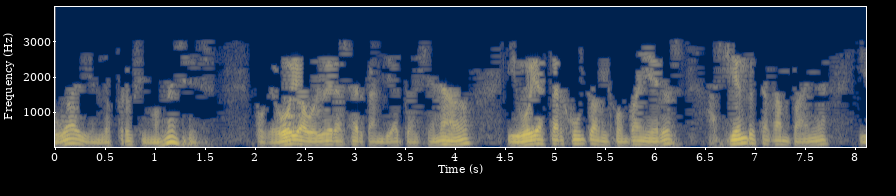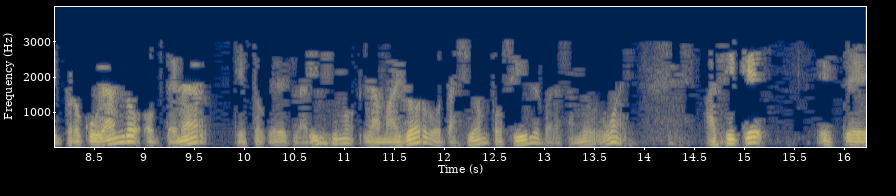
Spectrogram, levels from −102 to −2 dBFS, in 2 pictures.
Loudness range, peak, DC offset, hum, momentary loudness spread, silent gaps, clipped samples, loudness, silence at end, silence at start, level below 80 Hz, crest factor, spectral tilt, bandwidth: 3 LU; -8 dBFS; under 0.1%; none; 14 LU; none; under 0.1%; -29 LUFS; 0 s; 0 s; -52 dBFS; 20 dB; -9.5 dB/octave; 3.2 kHz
